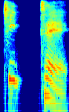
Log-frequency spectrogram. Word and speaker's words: Tite: Andrew from Philadelphia has kindly sent us a message saying that the way to pronounce the coach's name is actually Tite. So Tite as in cup of tea and Te as in television, Tite, which is obviously very close to titty.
